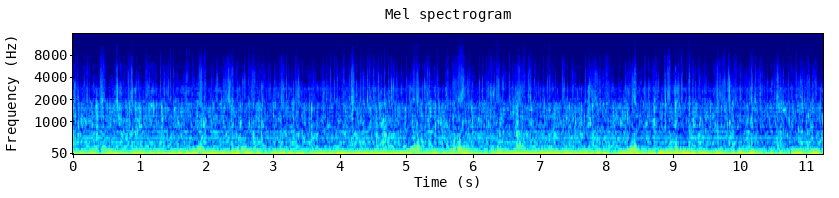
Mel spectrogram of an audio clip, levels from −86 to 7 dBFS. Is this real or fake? fake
